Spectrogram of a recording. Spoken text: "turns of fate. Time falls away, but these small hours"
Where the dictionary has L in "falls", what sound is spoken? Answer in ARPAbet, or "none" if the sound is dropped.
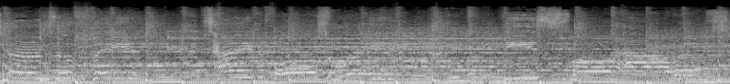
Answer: none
